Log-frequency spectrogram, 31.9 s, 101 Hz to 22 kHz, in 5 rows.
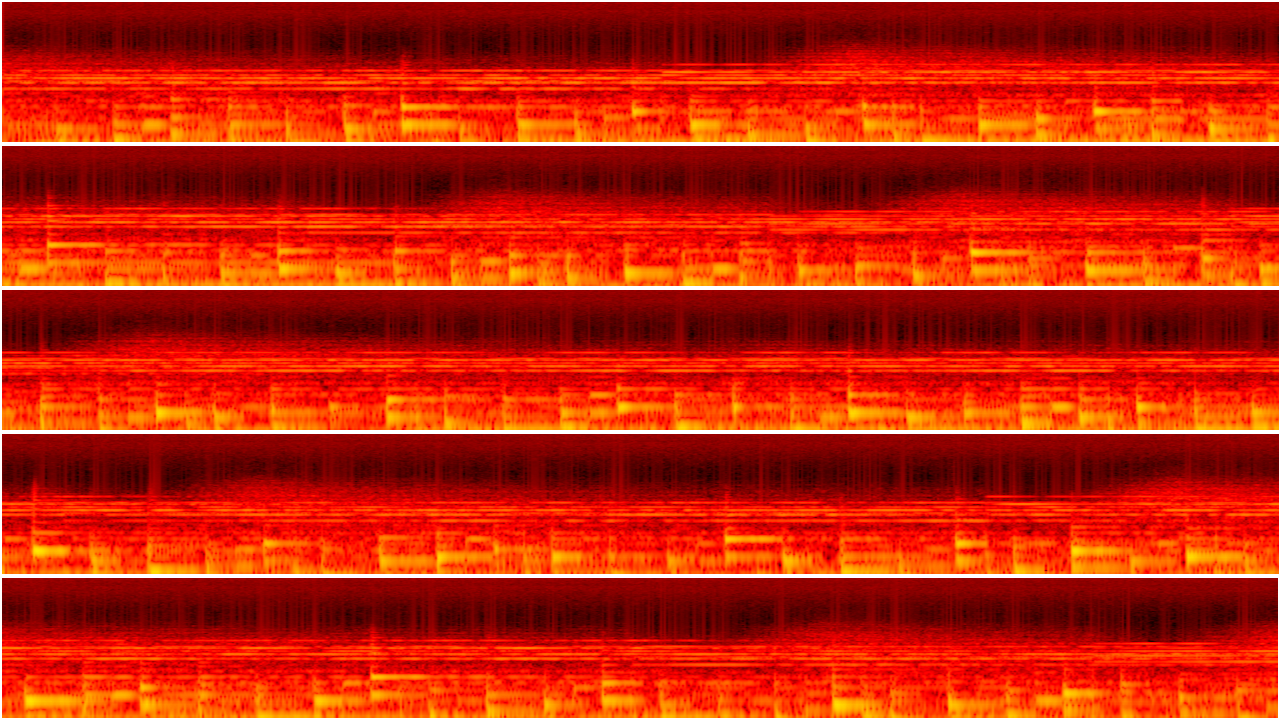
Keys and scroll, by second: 25.9 b, 27.5 m.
